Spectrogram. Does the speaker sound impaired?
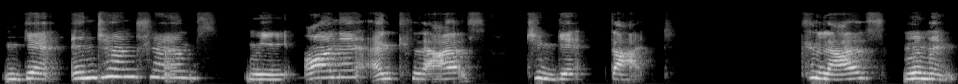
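Yes: cerebral palsy; needs help with grooming and household tasks, unable to drive, some mental developmental delay.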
